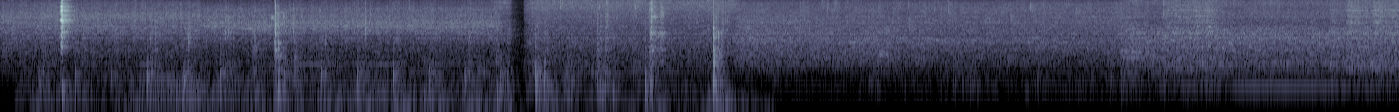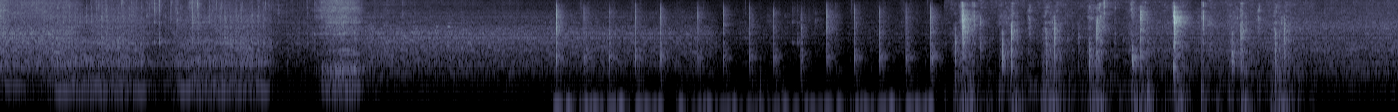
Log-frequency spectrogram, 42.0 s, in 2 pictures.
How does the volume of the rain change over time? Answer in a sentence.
The volume of the rain goes down.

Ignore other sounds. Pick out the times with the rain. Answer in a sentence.
The rain can be heard from 0.0 to 41.9 s.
